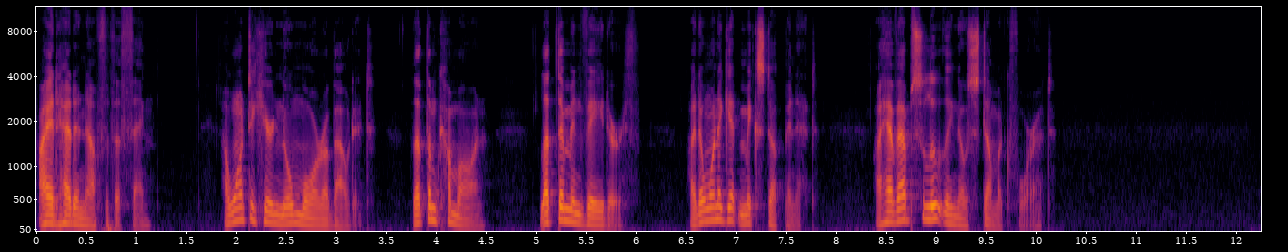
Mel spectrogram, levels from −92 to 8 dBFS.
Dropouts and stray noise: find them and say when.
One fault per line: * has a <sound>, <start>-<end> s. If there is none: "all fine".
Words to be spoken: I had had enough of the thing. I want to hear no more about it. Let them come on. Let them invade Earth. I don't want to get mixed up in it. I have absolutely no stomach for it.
all fine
